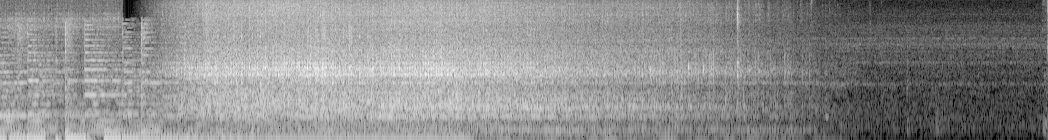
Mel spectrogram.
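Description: Background music for the first two seconds, then a metal lathe running with its chuck spinning; about six seconds in its hum stops and the machine winds down to a stop, fading steadily to near quiet.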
